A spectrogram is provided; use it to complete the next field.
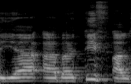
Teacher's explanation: this alif al-amr remains silent because this alif is hamzatul wasl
